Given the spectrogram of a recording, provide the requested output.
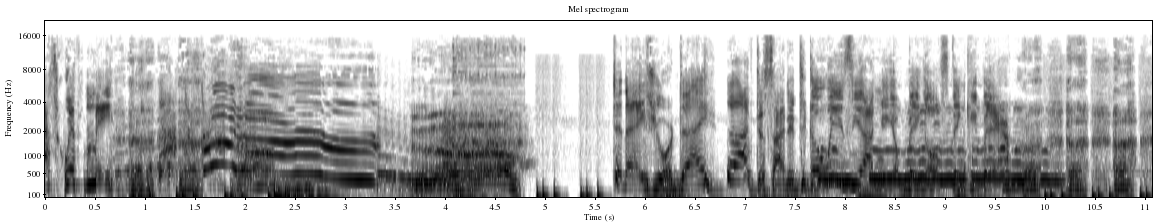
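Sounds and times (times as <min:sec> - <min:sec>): cartoon voice grunting: 0:01.6 - 0:04.8, 0:07.7 - 0:11.0
cartoon voice laughing: 0:07.7 - 0:11.0.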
